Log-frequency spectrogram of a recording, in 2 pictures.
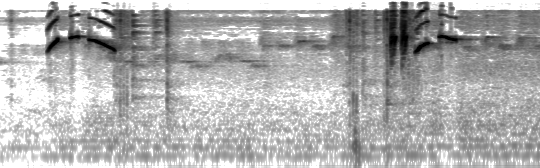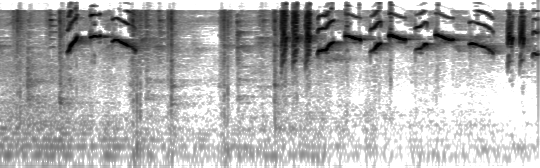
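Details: Sunbird singing, recorded to train other birds: scattered bursts of thin, high down-slurred whistles and dry ticking notes, ending in a quick run of repeated whistles over a soft low background rumble.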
